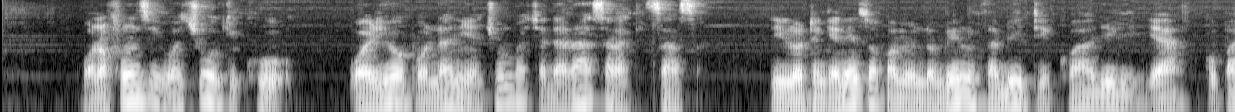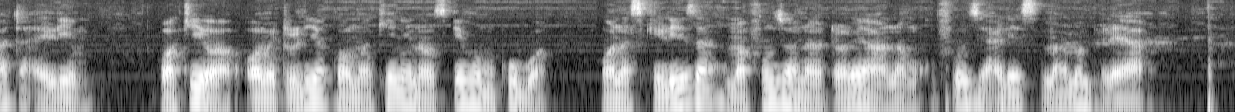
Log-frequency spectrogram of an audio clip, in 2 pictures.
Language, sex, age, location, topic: Swahili, male, 25-35, Dar es Salaam, education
